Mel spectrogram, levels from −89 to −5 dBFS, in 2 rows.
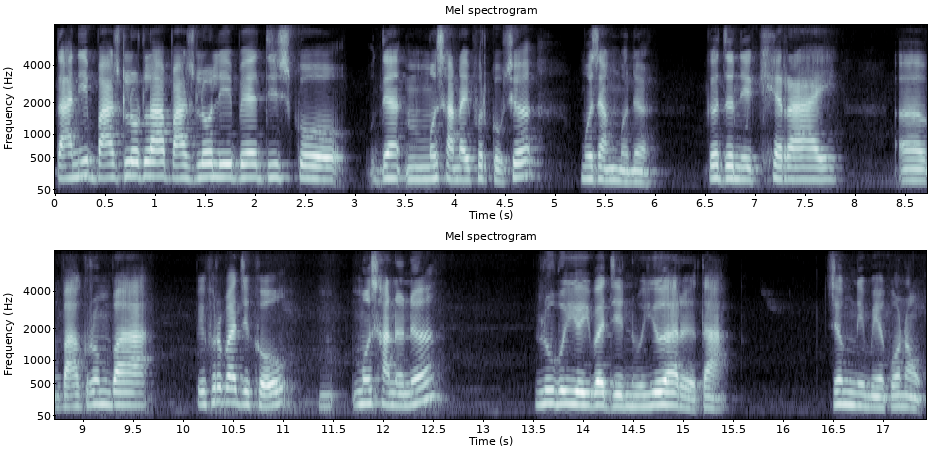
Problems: none marked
